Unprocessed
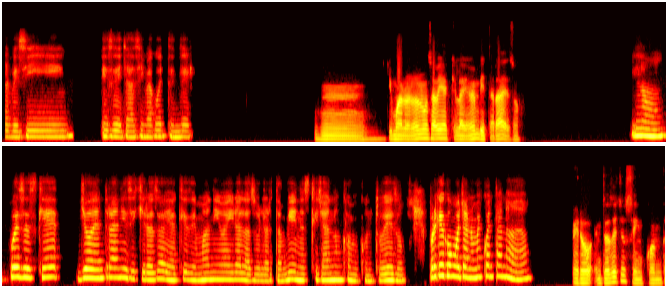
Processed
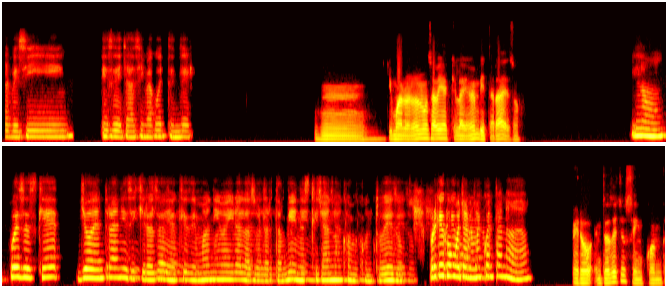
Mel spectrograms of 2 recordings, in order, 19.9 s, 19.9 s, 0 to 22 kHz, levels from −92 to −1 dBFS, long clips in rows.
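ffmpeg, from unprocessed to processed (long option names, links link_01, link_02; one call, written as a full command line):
ffmpeg -i in.wav -filter_complex "[0:a]asettb=1/sr,asplit=3[link_01][link_02][link_03];[link_01]atrim=end=0.864[link_04];[link_02]atrim=start=0.86:end=1.93,asetpts=PTS-STARTPTS,afade=type=in:duration=0.004:curve=qsin,afade=type=out:start_time=1.066:duration=0.004:curve=qsin,bandreject=frequency=5400:width=12[link_05];[link_03]atrim=start=1.926[link_06];[link_04][link_05]acrossfade=duration=0.004:curve1=hsin:curve2=qsin[link_07];[link_07][link_06]acrossfade=duration=0.004:curve1=qsin:curve2=hsin,asplit=3[link_08][link_09][link_10];[link_08]afade=type=out:start_time=11.86:duration=0.02[link_11];[link_09]aecho=1:1:179:0.237,afade=type=in:start_time=11.86:duration=0.02,afade=type=out:start_time=17.42:duration=0.02[link_12];[link_10]afade=type=in:start_time=17.42:duration=0.02[link_13];[link_11][link_12][link_13]amix=inputs=3:normalize=0" out.wav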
